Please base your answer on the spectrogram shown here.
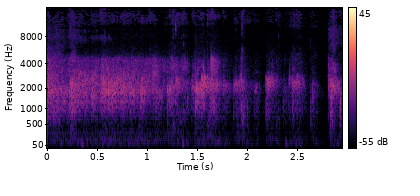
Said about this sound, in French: Mais gloire à Dieu. Franchement, applaudissez Dieu. Applaudissez Dieu.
